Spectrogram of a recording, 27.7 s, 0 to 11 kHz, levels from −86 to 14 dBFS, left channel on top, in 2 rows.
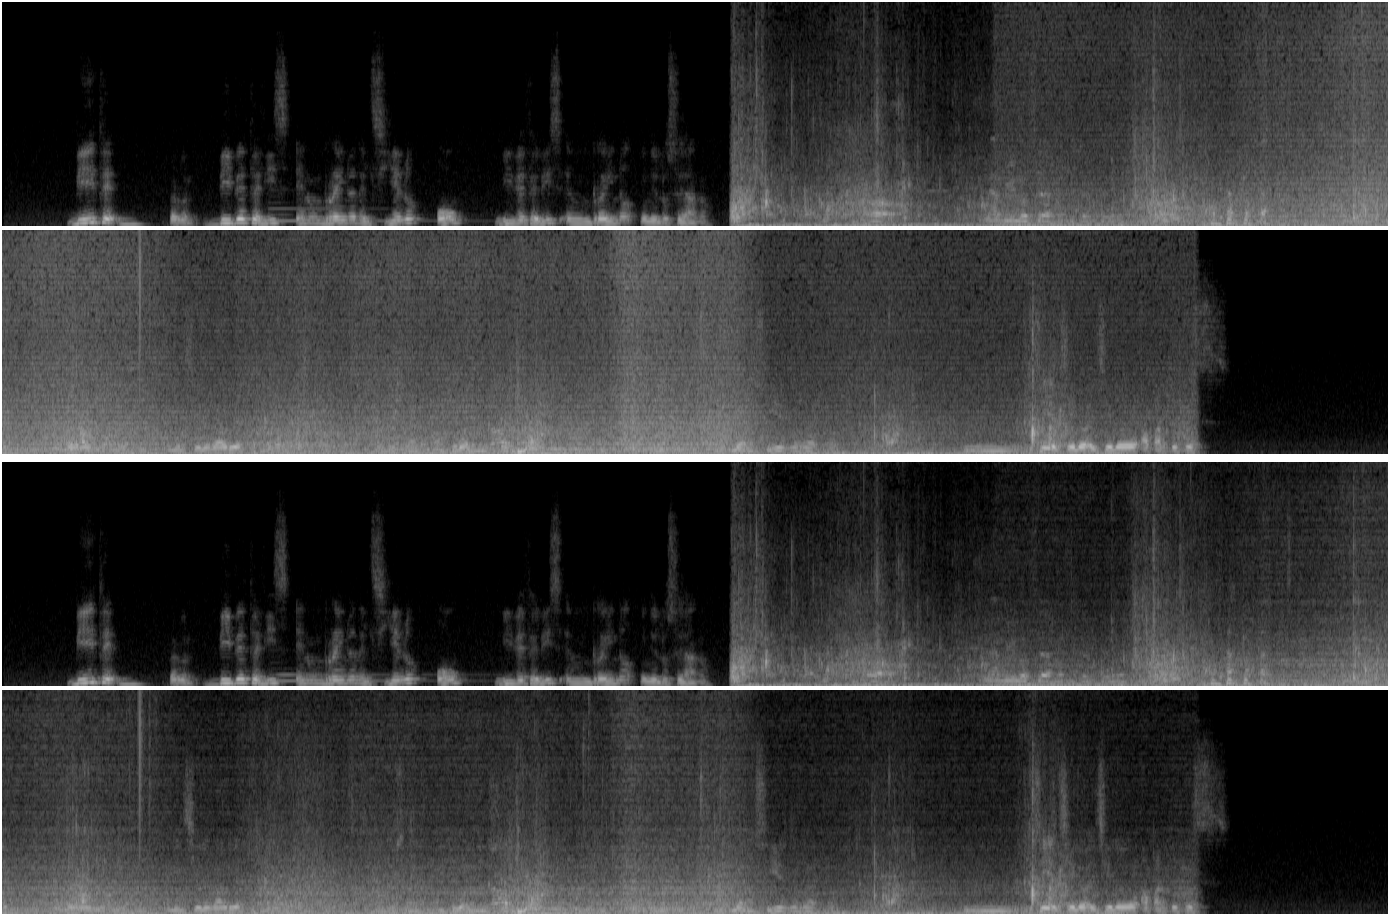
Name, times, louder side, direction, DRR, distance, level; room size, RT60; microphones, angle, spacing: voice 1, 0.7-1.4 1.7-4.6 4.9-7.0 11.9-12.7 13.4-17.3 17.6-19.0 20.9-22.2 23.5-26.1, left 2 dB, 10° right, 1.4 m, -29 dB
Bass guitar, 2.7-5.1, equal, 35° left, 1.3 m, -51 dB
sound 1, 7.3-25.1, left 1 dB, 5° left, 0.4 m, -32 dB
voice 2, 8.6-9.1 9.8-11.3 14.7-14.9 18.7-19.9, left 1 dB, 50° left, 0.9 m, -34 dB
sound 2, 9.9-25.8, left 4 dB, 85° left, 0.8 m, -33 dB
3.7 x 3.1 x 3.4 m
head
